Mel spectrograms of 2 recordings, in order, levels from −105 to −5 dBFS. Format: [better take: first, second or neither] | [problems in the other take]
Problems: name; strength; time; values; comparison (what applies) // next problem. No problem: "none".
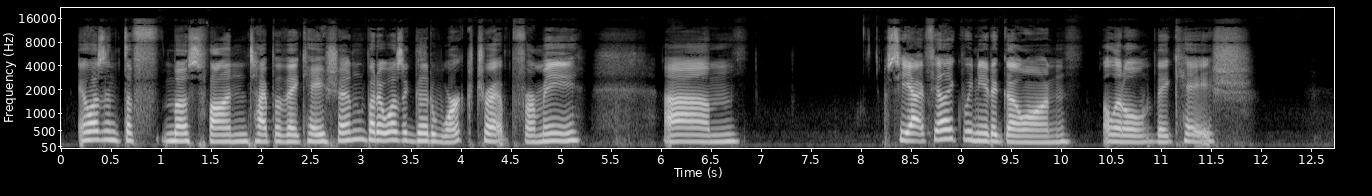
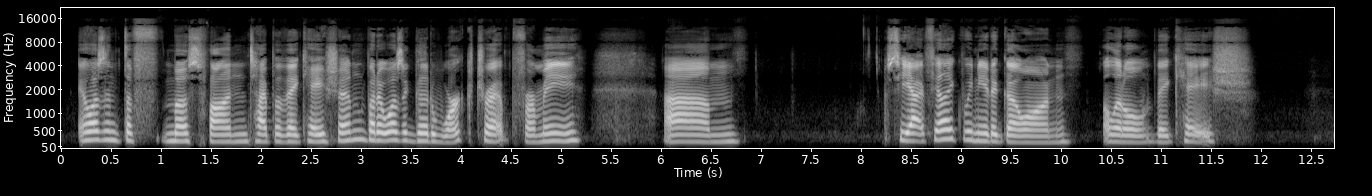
first | thin; very slightly; fading below 250 Hz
